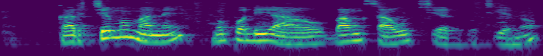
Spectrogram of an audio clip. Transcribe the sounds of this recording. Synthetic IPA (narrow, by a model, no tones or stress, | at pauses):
kaɾt͡ʃemomanɛmɔpodɪjaɔbaŋsaʊt͡ʃɛlotʰjeno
